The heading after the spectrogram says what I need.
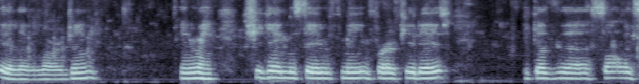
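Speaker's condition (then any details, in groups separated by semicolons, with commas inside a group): ALS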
